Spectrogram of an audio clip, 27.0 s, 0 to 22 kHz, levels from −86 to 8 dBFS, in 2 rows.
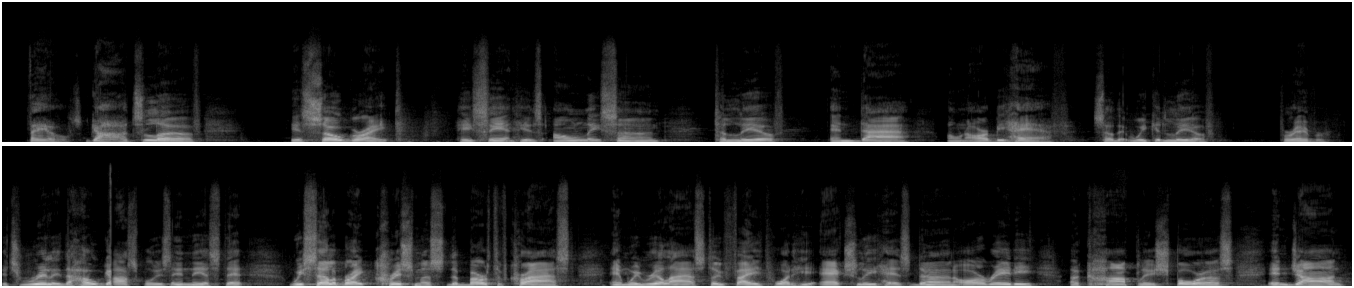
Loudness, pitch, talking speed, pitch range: -28 LUFS, 140 Hz, 125 wpm, 125-165 Hz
